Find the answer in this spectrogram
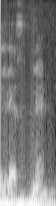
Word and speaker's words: Lieutenant: we say kernel and the second one is Lieutenant and even though we say left nut it is actually spelled l-i-e-u-t so that's right the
